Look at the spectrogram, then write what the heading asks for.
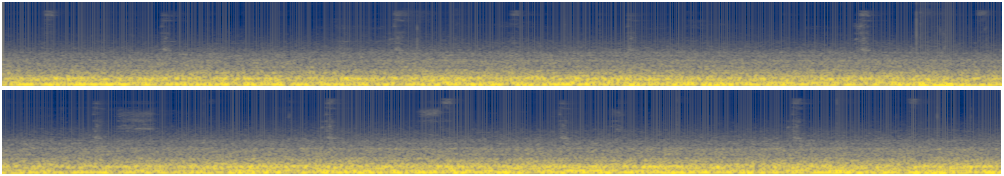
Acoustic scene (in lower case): car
